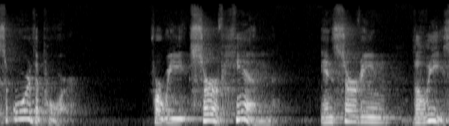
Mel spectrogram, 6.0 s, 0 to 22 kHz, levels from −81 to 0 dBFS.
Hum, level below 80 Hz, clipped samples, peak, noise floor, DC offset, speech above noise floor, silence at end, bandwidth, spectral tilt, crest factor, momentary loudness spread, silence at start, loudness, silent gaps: none; -56 dBFS; under 0.1%; -2 dBFS; -63 dBFS; under 0.1%; 44 dB; 0 s; 17.5 kHz; -6 dB/octave; 18 dB; 13 LU; 0 s; -20 LUFS; none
